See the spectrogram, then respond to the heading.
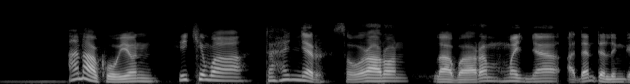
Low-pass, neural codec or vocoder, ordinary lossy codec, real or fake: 7.2 kHz; codec, 16 kHz, 1 kbps, X-Codec, HuBERT features, trained on LibriSpeech; none; fake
